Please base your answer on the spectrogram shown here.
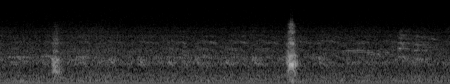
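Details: At its nest, a great blue heron gives short, coarse screams: a soft rasp, then a sharp, loud croaking burst two seconds later and a weak trailing squawk, with constant faint hiss behind.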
